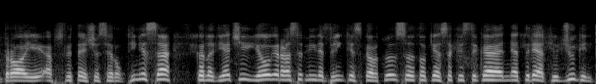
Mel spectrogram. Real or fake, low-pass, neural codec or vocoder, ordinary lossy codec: fake; 7.2 kHz; codec, 16 kHz, 0.8 kbps, ZipCodec; AAC, 64 kbps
